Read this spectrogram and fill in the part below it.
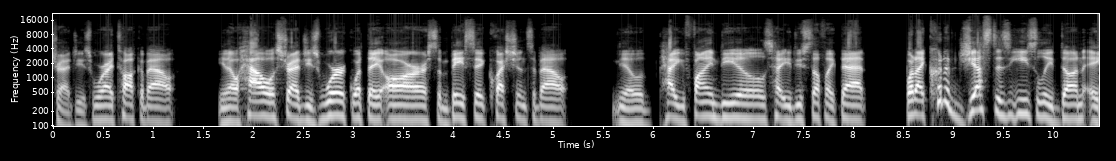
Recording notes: Real estate investors and real estate entrepreneurs in Largo, Florida. This was a live class recorded. The live in-person version.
